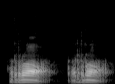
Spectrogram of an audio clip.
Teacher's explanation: We just make the shape of our mouth a little bit round to produce a little bit thicker sound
